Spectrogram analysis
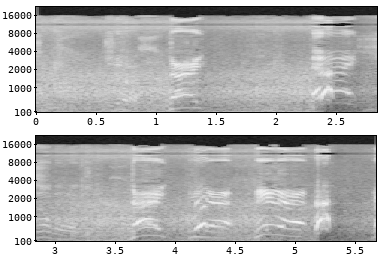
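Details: Belgian Malinois named Flint, a protection dog in training, giving a series of sharp, harmonic barks in quick bursts, some paired, between stretches of a man's voice issuing commands in Russian over a steady hum of traffic.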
